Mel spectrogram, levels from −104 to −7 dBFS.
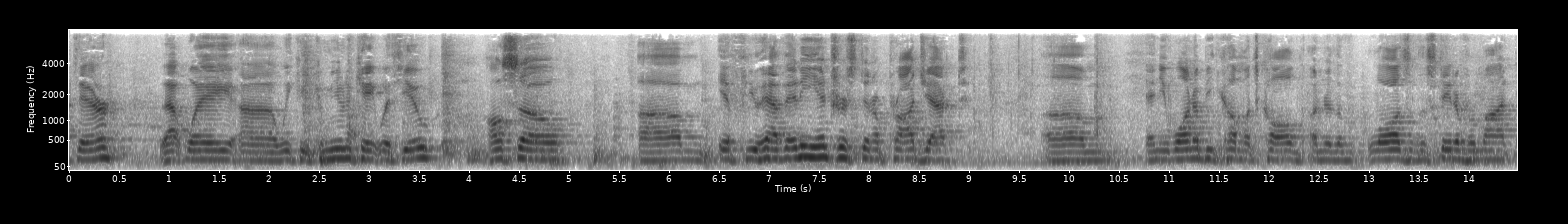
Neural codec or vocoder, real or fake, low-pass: none; real; 7.2 kHz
